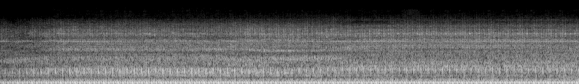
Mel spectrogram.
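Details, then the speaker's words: 1994 Cummins P-pump diesel, timing and fueling turned up, warm idle after a 22-degree cold start: deep steady clatter, even with no surges; only smokes and struggles to burn fuel when cold, runs clean warmed up. "really nothing it's just it's just when it's cold you know it's you can't uh can't burn the fuel we got no heat"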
